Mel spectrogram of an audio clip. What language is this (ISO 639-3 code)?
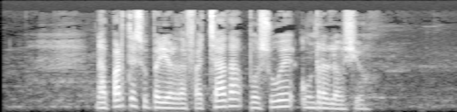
glg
